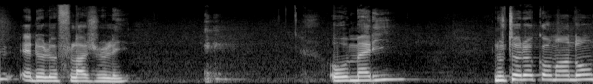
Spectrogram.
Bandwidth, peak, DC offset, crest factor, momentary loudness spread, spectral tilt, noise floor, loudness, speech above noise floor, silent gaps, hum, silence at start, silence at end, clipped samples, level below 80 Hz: 17.5 kHz; -2 dBFS; under 0.1%; 14 dB; 18 LU; -5.5 dB/octave; -46 dBFS; -15 LUFS; 32 dB; none; none; 0 s; 0 s; under 0.1%; -54 dBFS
